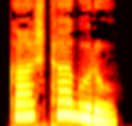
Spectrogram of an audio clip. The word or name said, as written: ಗೋಷ್ಠಾಗಾರ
